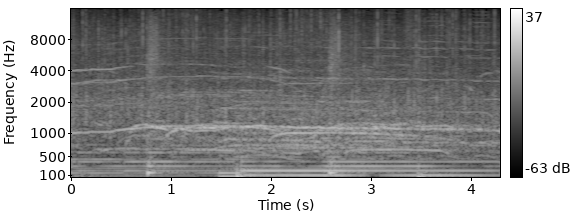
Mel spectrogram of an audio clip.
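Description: A live band plays an instrumental passage. A drum kit is struck about once a second over steady sustained low notes and one long held higher note.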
